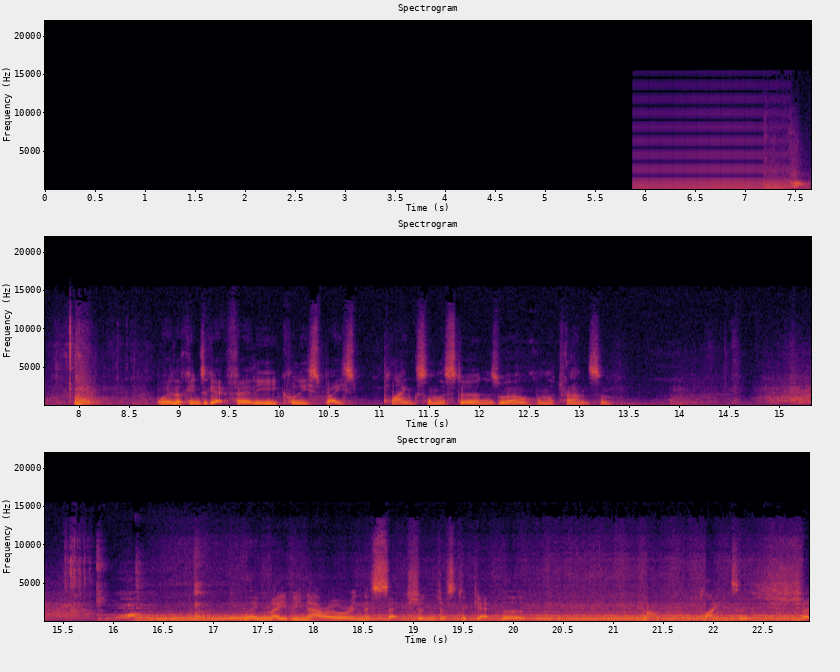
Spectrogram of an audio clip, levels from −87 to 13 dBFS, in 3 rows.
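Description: From 5.88 to 7.47 s, a GSM phone buzz sits about 14 dB below the sound. A nearby 2G handset on a call pulses 217 times a second, and rectified, this gives a steady, raspy buzz. Spectrogram: stacked lines at 217 Hz harmonics; waveform: regular spikes.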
